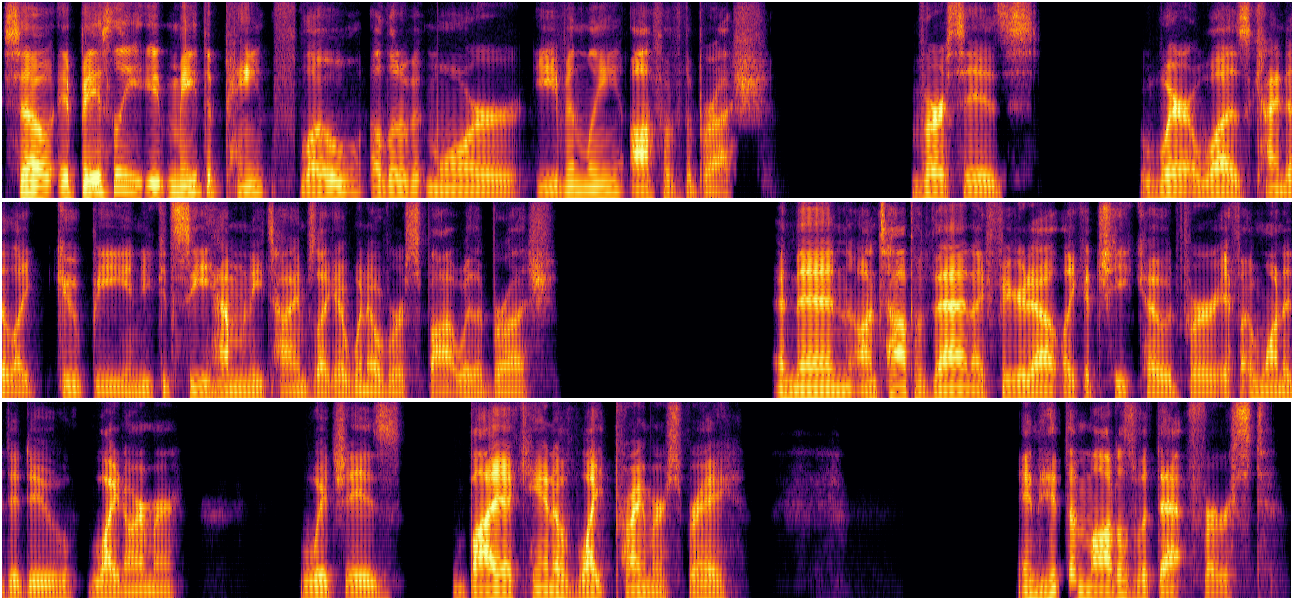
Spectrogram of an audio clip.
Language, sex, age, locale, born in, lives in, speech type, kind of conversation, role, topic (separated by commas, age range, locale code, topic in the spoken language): English, male, 30-34, en-US, United States, United States, conversation, podcast, guest, How has your passion for a hobby shaped your life and experiences?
